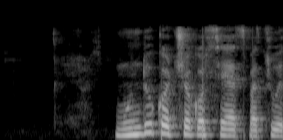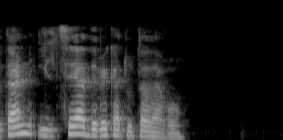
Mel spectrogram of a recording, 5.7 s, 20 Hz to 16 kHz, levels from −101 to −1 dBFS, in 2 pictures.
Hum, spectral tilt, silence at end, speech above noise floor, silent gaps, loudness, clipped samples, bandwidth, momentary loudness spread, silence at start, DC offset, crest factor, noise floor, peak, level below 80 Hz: none; -6.5 dB/octave; 1 s; over 53 dB; none; -37 LUFS; under 0.1%; 8 kHz; 10 LU; 1.15 s; under 0.1%; 16 dB; under -90 dBFS; -22 dBFS; -74 dBFS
